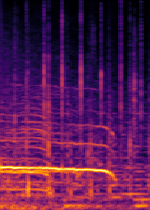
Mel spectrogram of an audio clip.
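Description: Background music, with one long steady note held for about a second and a half before it drops away, over scattered short clicks.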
